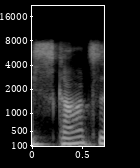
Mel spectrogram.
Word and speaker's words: Sconce: And so when Adam and Jeffrey Sconce, is that how you say his name? – Yeah.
